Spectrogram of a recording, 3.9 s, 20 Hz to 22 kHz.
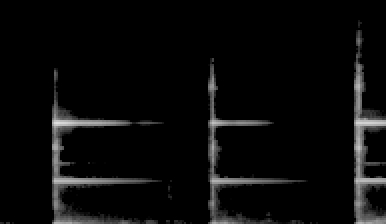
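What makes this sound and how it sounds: A 1921-D Morgan silver dollar, bought for $28, is ping-tested by being struck with a nail because the ping tester is in the safe. Three separate strikes each produce a bright, high ringing ding that decays over about half a second, confirming the ringing sound of silver.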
